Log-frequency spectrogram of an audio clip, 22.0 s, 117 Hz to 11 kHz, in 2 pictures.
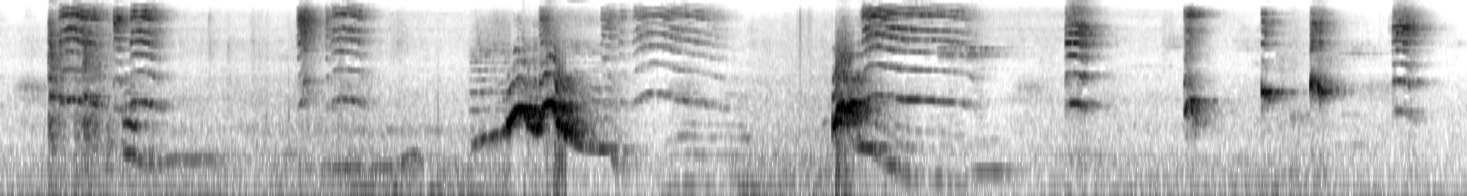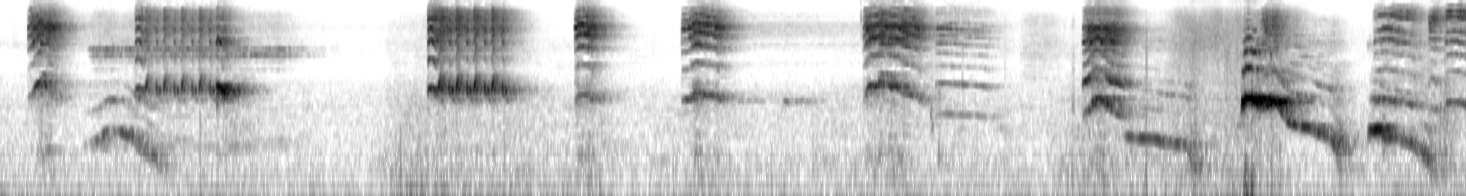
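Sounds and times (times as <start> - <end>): squeaky dog toy squeaking: 0.4 - 1.4, 2.2 - 5.6, 6.2 - 13.1, 14.2 - 16.7, 17.4 - 18.5, 19.1 - 22.0
dog howling: 3.5 - 4.7, 6.2 - 6.8, 19.4 - 21.7.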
